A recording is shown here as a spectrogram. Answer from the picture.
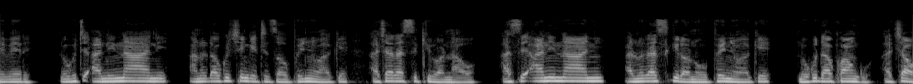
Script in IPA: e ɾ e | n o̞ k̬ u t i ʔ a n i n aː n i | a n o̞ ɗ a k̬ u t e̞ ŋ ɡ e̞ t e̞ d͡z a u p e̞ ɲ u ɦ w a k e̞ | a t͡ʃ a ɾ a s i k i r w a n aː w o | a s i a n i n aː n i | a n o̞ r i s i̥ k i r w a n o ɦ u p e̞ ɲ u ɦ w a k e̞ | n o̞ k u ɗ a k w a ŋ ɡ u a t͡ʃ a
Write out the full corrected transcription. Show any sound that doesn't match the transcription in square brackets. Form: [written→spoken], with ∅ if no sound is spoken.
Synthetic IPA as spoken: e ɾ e | n o̞ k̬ u t i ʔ a n i n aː n i | a n o̞ ɗ a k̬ u [t→t͡ʃ] e̞ ŋ ɡ e̞ t e̞ d͡z a u p e̞ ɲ u ɦ w a k e̞ | a t͡ʃ a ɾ a s i k i r w a n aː w o | a s i a n i n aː n i | a n o̞ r [i→a] s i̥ k i r w a n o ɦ u p e̞ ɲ u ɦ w a k e̞ | n o̞ k u ɗ a k w a ŋ ɡ u a t͡ʃ a

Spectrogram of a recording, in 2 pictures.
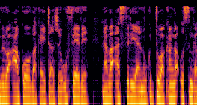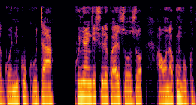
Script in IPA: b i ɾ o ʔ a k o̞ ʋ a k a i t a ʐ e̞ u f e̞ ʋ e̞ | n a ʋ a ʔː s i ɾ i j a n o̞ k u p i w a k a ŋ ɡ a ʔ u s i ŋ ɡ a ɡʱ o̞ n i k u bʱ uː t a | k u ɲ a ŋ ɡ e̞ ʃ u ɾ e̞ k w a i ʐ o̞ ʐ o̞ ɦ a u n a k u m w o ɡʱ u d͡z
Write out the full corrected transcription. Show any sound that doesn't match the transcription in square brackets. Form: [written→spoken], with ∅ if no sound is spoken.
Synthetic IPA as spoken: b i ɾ o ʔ a k o̞ ʋ a k a i t a ʐ e̞ u f e̞ ʋ e̞ | n a ʋ a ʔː s i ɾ i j a n o̞ k u [p→t] i w a k a ŋ ɡ a ʔ u s i ŋ ɡ a ɡʱ o̞ n i k u [bʱ→ɡʱ] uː t a | k u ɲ a ŋ ɡ e̞ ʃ u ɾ e̞ k w a i ʐ o̞ ʐ o̞ ɦ a u n a k u m [w→b] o ɡʱ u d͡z

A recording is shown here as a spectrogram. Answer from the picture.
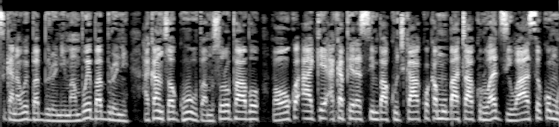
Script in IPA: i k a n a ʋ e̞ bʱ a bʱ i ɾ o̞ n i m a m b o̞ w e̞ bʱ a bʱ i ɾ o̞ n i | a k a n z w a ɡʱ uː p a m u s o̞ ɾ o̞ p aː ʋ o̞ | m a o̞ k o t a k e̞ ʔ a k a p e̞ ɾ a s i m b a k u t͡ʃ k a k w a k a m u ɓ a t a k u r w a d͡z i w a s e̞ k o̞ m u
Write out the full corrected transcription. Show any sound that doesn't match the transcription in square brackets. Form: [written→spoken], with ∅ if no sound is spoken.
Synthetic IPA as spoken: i k a n a [ʋ→w] e̞ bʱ a bʱ i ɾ o̞ n i m a m b o̞ w e̞ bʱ a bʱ i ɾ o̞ n i | a k a n z w a ɡʱ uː p a m u s o̞ ɾ o̞ p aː ʋ o̞ | m a o̞ k o [t→ʔ] a k e̞ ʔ a k a p e̞ ɾ a s i m b a k u t͡ʃ k a k w a k a m u ɓ a t a k u r w a d͡z i w a s e̞ k o̞ m u

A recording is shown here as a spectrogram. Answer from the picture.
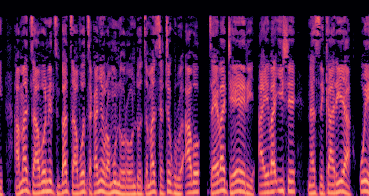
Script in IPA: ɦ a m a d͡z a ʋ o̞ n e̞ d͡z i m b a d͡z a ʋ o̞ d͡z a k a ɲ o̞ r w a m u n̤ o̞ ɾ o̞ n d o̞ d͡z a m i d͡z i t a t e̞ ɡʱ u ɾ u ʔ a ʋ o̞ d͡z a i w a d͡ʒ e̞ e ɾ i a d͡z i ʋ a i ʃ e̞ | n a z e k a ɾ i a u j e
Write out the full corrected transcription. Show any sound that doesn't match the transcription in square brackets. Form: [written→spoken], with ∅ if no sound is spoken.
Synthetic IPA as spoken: ɦ a m a d͡z a ʋ o̞ n e̞ d͡z i m b a d͡z a ʋ o̞ d͡z a k a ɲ o̞ r w a m u n̤ o̞ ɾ o̞ n d o̞ d͡z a m [i→a] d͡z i t a t e̞ ɡʱ u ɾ u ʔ a ʋ o̞ d͡z a i [w→ʋ] a d͡ʒ e̞ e ɾ i a [d͡z→∅] i ʋ a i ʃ e̞ | n a z e k a ɾ i a u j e

